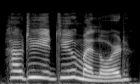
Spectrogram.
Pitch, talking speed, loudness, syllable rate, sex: 255 Hz, 255 wpm, -14 LUFS, 5.2 syllables/s, female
